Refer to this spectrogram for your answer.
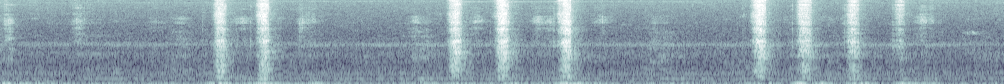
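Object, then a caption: Graphite pencil on a paper drawing sheet. A graphite pencil tip draws strokes on a flat white paper drawing sheet, making short, bright scratching rubs. The strokes come in quick clusters of two, three and four, separated by quiet pauses over a low steady hum.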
